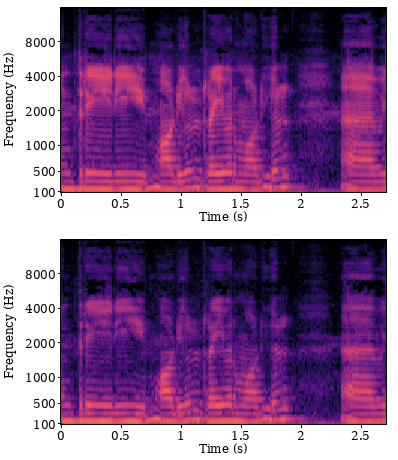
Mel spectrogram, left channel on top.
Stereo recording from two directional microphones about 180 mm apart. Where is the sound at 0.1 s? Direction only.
40° right (ahead or behind).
